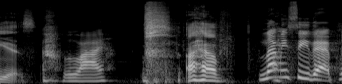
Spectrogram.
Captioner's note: scoffs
